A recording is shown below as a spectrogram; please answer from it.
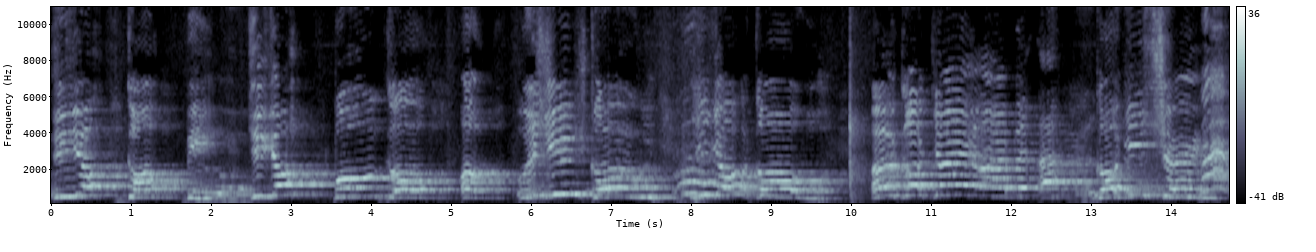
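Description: A young child's high voice singing and babbling without clear words, almost without pause, in notes that slide up and down in pitch.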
